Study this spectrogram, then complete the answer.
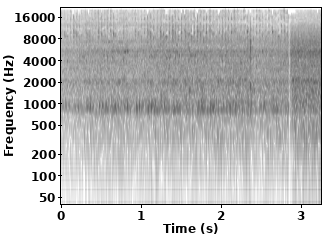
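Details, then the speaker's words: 2010 Ford Fusion 2.5L after CHT sensor (P1285) repair and valve cover leak fix: quiet steady idle hum with a faint mid-pitched tone, no knocks or misses, cooling fans not kicking on; normal idle. "all right so it's running no fans are kicking on i think we got it"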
